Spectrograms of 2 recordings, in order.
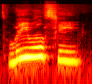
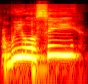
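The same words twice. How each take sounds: First: Will leaned on, calmer; We will see, with weight on will; stress on will. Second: See drawn out high and loud; We will see, rising to a loud high see; stress on see. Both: Shown as a demonstration. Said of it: "repeated with other stress".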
